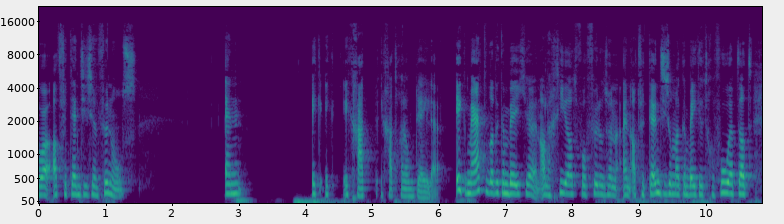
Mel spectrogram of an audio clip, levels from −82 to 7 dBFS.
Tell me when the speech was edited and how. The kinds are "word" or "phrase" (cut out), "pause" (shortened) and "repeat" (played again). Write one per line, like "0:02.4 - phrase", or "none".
0:04.2 - word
